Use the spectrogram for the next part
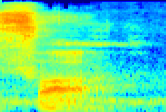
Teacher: ऊपर के अगले दोनों दांतों की नोक जब नीचे के होठ के अंदर वाले हिस्से से लगे तो फ अदा होता है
